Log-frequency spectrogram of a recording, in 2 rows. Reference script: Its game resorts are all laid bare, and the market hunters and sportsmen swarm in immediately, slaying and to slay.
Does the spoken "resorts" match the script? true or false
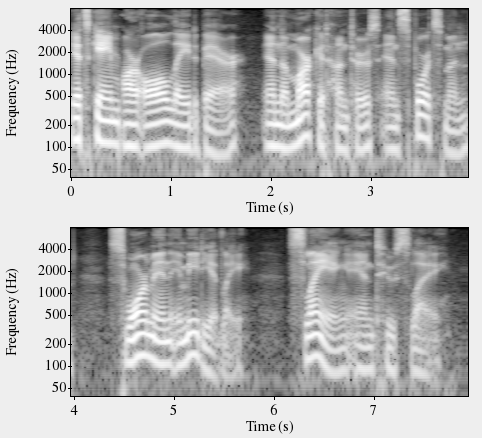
false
